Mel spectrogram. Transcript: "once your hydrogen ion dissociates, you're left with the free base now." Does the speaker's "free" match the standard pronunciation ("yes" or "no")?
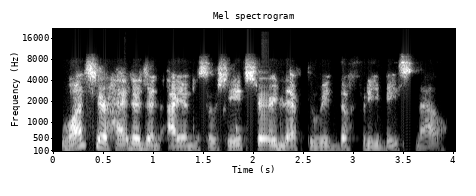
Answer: yes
